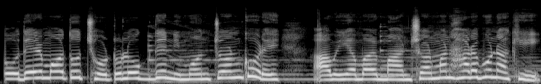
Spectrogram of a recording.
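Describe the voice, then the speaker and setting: Woman voicing a haughty rich boy bird, highish pitch. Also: normal speed, a little mellow, soft background music, natural voice. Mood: scornful. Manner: haughty, scornful, bossy. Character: snobbish rich young male schoolbird, a bully. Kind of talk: animated cartoon voice acting.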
